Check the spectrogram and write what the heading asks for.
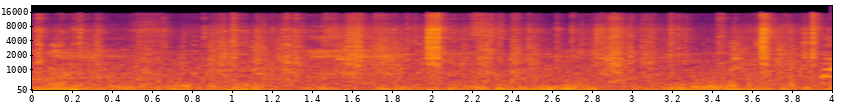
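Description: A boy bouncing on a trampoline, heard close from the mat: a series of irregular thumps and sharp clicks from the mat and frame as he lands and pushes off.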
